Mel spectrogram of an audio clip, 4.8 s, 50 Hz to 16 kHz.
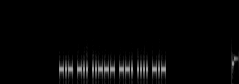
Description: Morse code, heard as a keyed tone, about 40 wpm, 700 Hz. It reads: KD2GHK
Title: USA Call Signs - 6 Characters - 6x Character Spacing - 40wpm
